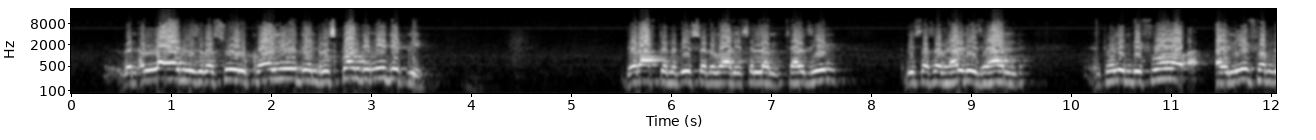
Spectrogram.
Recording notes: Jumuah lecture at Rockford Musalla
